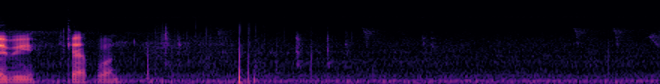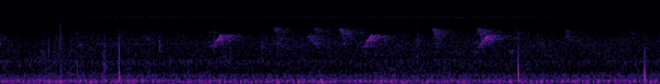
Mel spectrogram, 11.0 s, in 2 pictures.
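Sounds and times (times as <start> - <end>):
steady low hum: 0.0 - 11.0
small bird chirping: 1.6 - 3.6, 4.7 - 11.0.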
